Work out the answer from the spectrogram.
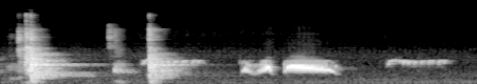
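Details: Decoy spotted dove with a 'giọng thổ' voice: after a few sharp tapping noises comes a phrase of low, mellow coos, a quick double note, a longer swelling coo, then a softer, higher trailing note.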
